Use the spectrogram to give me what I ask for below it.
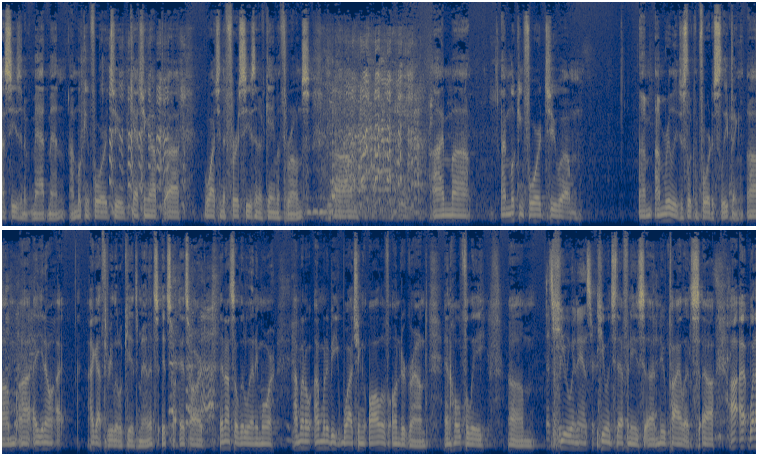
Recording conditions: live audience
